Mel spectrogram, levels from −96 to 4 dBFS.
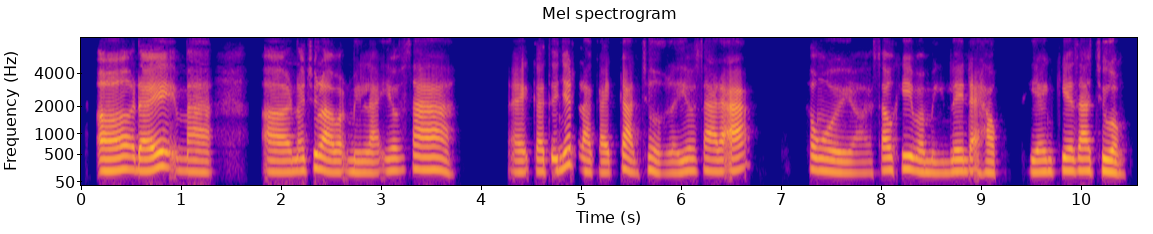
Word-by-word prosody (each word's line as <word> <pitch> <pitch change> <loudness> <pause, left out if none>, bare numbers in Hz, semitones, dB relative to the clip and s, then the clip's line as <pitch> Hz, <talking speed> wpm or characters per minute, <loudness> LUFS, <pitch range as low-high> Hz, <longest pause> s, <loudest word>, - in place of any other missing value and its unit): Ờ, 205 +3 +4
đấy, 220 +6 +5
mà, 190 -3 -3 0.5
ờ, 185 -1 0
nói 195 +1 -2
chung 235 +5 +1
là 200 -4 +4
bọn 185 +1 -3
mình 180 -1 -2
là 175 0 -2
yêu 205 +3 -5
xa. 220 -4 +2 0.5
Đấy, 185 0 -3
cái 195 -1 -1
thứ 200 +2 0
nhất 275 +8 +1
là 200 -3 -2
cái 180 -1 -2
cản 215 -6 +1
trở 205 -5 -3
là 175 +1 -8
yêu 195 +3 -2
xa 200 0 -1
đã. 215 +7 +4 0.6
Xong 220 -2 0
rồi, 185 -3 0
ờ, 175 0 -10
sau 215 +5 -1
khi 230 +1 +3
mà 190 -4 0
mình 175 -1 -5
lên 195 0 +1
đại 200 - -1
học 175 0 -3 0.3
thì 190 - -1
anh 190 +1 0
kia 205 +2 +1
ra 205 0 +2
trường, 195 -4 +3
195 Hz, 220 wpm, -22 LUFS, 185-210 Hz, 0.6 s, đấy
